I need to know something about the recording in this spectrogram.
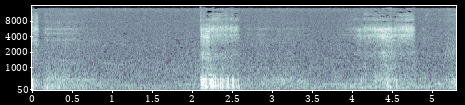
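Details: English Bulldog puppy sleeping: two harsh, raspy snoring breaths a few seconds apart over quiet room noise; snoring, recorded with a Flip Video camera.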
